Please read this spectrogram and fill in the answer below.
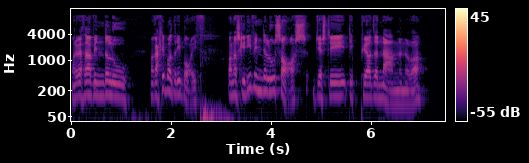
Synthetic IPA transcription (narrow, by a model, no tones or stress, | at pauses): marivɛθavɪndəlˠuːmaɡaɬiboːdriboːɨθɔnɔsɡ̥idivɪndəlˠuːsɔːsd͡ʒəstʰidɪpʰjɔdənːanənəvɔ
